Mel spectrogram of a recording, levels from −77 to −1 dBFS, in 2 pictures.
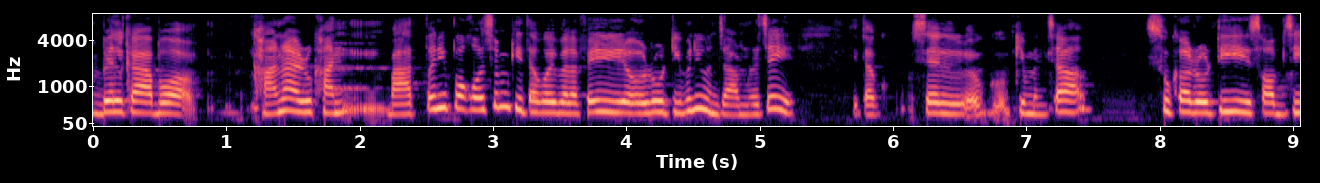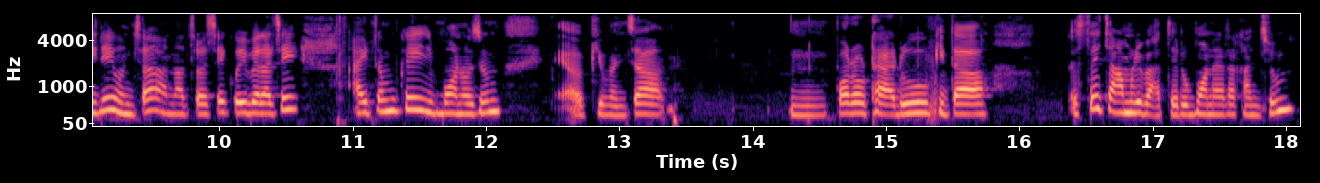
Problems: none marked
